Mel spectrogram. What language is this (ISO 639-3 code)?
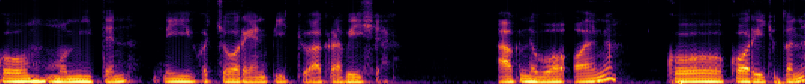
kln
